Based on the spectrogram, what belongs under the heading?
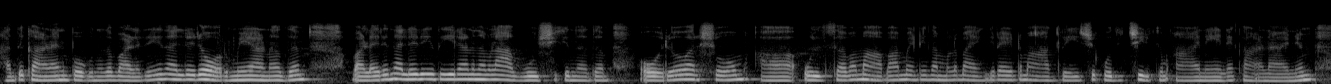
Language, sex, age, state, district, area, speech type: Malayalam, female, 18-30, Kerala, Ernakulam, rural, spontaneous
